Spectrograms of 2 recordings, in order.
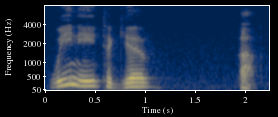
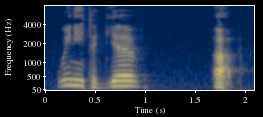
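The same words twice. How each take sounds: First: Said in the usual way. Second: A firm, emphatic give up; stress on up. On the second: Shown as a demonstration. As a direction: press the word up down hard.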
